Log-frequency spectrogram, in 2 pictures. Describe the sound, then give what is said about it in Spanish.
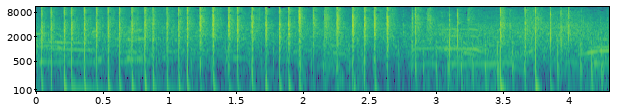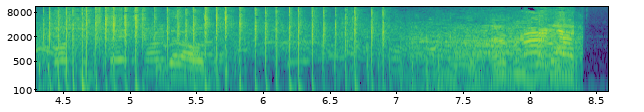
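Rapid rifle fire crackles in long, dense volleys with overlapping shots that suggest more than one gun, continuing almost nonstop, with faint voices shouting in the background. “Y puede darse el caso, puede darse el caso, como dice Alma, que el hombre en realidad esté disparando a dos manos, porque él se, la policía encontró más de 10 rifles en la habitación.”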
